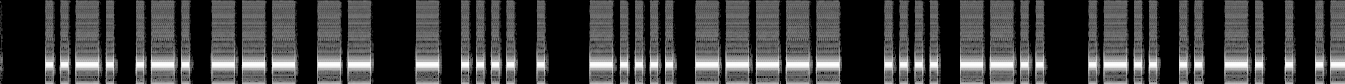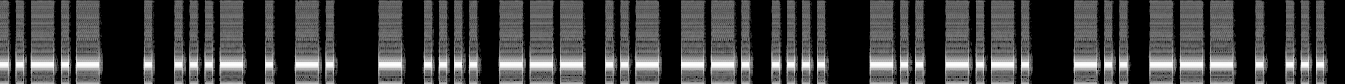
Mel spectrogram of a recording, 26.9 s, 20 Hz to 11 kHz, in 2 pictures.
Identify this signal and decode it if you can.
Morse code, heard as a keyed tone, about 16 wpm, 800 Hz. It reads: FROM THE 60 HZ LINE. EVEN THOUGH DC DOES
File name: CW Code Groups @15WPM/Technical Subjects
